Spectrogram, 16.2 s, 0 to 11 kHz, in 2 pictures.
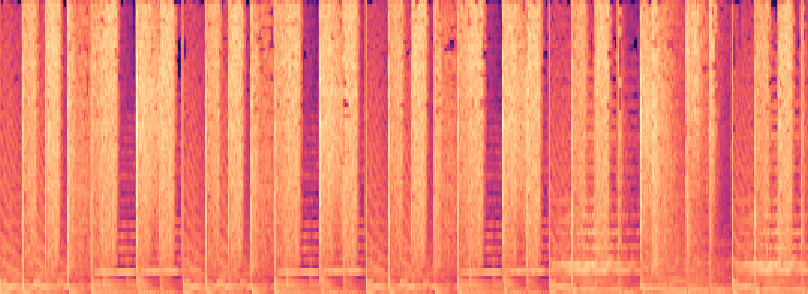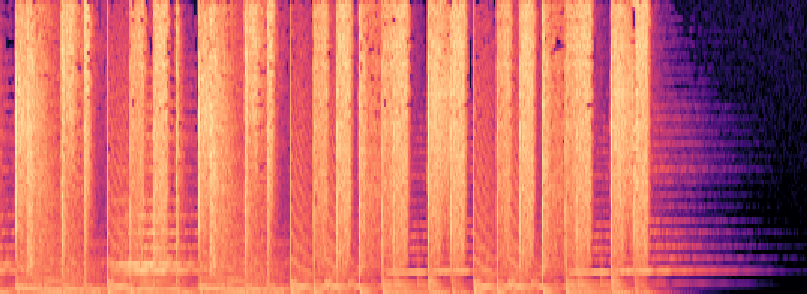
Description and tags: Verse Chorus Combo
131bpm Key F
Bass Keyboard Drum
15 seconds
Upbeat Tempo
Not required but if you use this in a project I would love to know! Please send me a link.
90s, Hip-Hop, Dance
